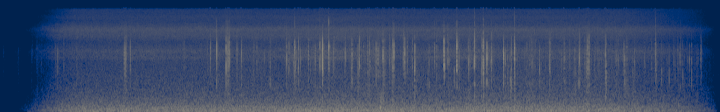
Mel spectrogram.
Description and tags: A soundscape of a bonfire in a night forest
